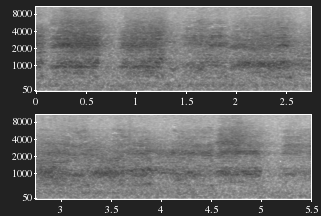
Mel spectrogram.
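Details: A flock of white cockatoos squawks in the morning as a storm arrives, with harsh, raspy screeches about one burst a second, overlapping one another, over a steady hiss of rain with thunder.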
